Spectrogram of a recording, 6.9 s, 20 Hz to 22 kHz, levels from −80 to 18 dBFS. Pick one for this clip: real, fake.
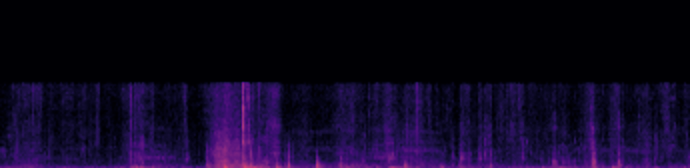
real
